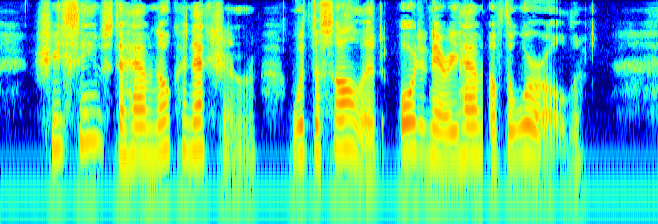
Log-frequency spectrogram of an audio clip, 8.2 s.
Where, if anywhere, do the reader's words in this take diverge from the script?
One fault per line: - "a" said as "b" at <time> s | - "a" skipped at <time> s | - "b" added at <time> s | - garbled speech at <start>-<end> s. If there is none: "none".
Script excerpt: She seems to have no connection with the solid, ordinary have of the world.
none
